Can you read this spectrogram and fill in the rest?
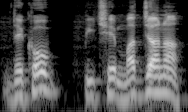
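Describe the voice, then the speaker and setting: A man's voice: medium pitch, slow pace, sharp tone. A man playing a coaxing army captain in a radio drama, heard muffled and at a distance. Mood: coaxing, cautioning. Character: enemy army captain coaxing a cornered young woman.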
